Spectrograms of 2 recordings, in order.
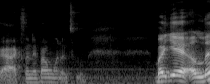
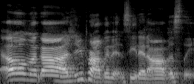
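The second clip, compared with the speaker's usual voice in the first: ordinary talk, nothing marked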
